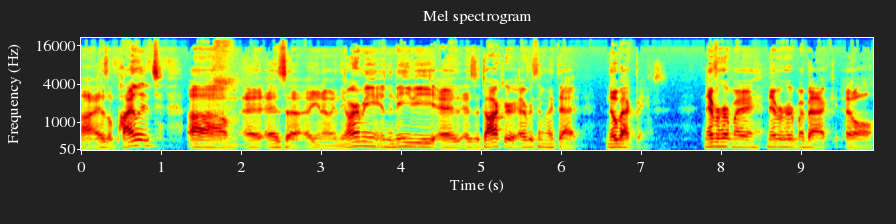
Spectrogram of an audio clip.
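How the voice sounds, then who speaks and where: At a moderate pace, a man talks in an unremarkable speaking voice at a medium pitch. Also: ordinary pitch variation. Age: 40s. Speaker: doctor and military veteran. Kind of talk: casual chat.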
